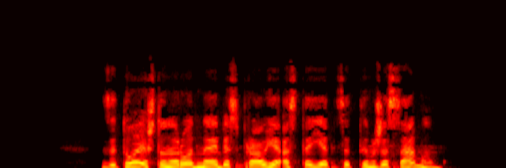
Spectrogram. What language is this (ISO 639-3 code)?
bel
